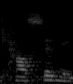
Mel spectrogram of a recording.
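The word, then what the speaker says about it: chalcedony: the subcategory would be Cal Sydney that's the weird spelling that starts out with the CH but we pronounce it like a k so another piece that's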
